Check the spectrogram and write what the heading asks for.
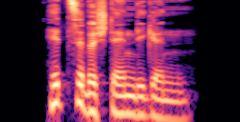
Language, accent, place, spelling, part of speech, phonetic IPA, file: German, Germany, Berlin, hitzebeständigen, adjective, [ˈhɪt͡səbəˌʃtɛndɪɡn̩], De-hitzebeständigen.ogg
- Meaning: inflection of hitzebeständig: 1. strong genitive masculine/neuter singular 2. weak/mixed genitive/dative all-gender singular 3. strong/weak/mixed accusative masculine singular 4. strong dative plural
